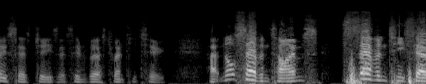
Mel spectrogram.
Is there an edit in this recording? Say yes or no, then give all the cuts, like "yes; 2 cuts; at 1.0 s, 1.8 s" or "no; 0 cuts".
no; 0 cuts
